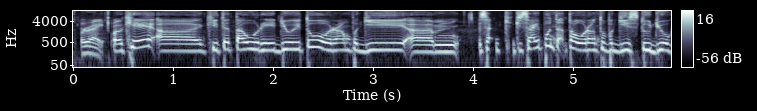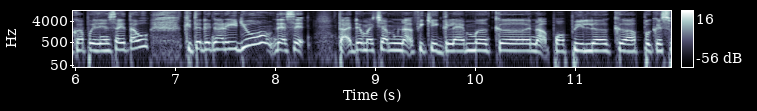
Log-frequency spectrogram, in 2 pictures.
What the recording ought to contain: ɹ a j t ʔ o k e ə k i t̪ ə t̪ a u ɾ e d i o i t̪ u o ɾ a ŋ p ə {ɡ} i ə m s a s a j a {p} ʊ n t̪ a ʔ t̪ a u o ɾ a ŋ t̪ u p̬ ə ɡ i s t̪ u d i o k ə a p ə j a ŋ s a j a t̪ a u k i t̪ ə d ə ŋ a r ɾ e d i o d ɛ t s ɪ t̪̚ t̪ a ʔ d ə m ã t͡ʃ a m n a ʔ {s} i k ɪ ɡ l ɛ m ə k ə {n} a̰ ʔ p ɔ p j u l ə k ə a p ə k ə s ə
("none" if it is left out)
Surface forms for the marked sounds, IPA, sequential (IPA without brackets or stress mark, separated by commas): ɡ, p, f, n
